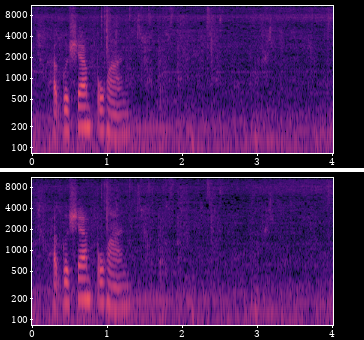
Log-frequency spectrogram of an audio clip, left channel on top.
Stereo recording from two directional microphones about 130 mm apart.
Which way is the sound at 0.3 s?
15° right (ahead or behind).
